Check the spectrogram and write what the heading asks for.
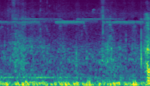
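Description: Quiet outdoor ambience: a low, uneven rumble of wind on the microphone, with a faint thin high whine held for about a second in the middle. A man's voice begins right at the end.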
